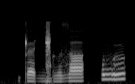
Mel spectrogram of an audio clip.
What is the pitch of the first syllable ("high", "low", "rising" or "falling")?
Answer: low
